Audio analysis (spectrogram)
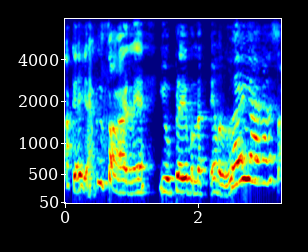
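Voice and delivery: high, loud, laughing mock apology; amused, high-pitched ribbing; laughing mockery. Real, not acted. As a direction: tease him loudly through laughter. Mocking a self-declared player.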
